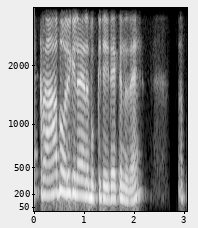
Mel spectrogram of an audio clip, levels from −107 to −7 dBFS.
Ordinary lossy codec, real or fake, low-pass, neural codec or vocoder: Opus, 64 kbps; real; 3.6 kHz; none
